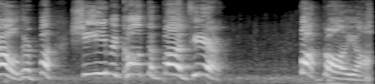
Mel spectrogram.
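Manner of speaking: ranting outburst, loud and high. Still salty, arguing back at people in the audience, yelling. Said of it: "I don't know why I'm yelling at you guys".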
